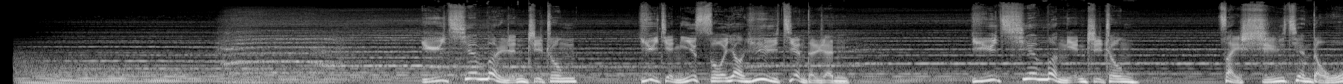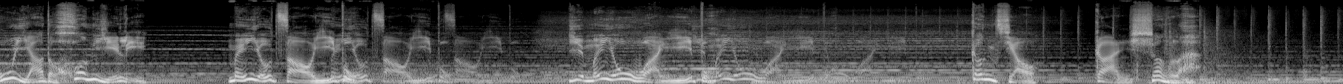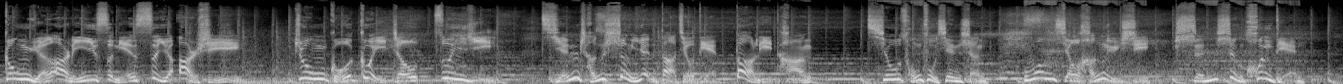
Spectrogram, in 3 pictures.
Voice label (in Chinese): 男 现场 婚礼现场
